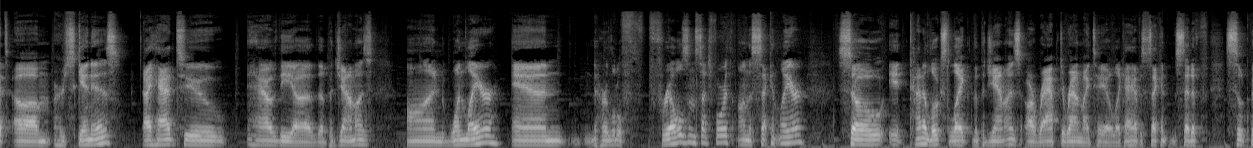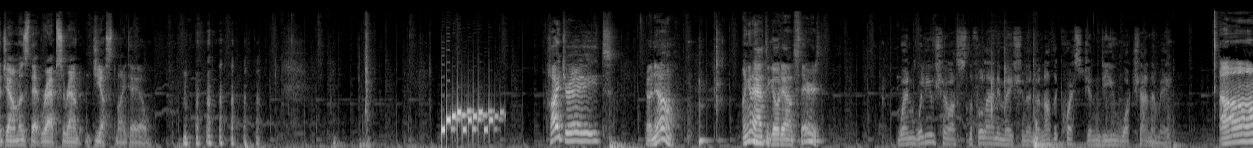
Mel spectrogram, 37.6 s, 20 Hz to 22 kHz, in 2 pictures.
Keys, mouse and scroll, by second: 26.5 ctrl+s.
